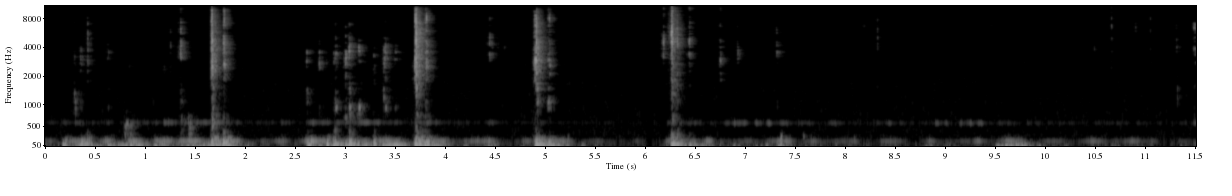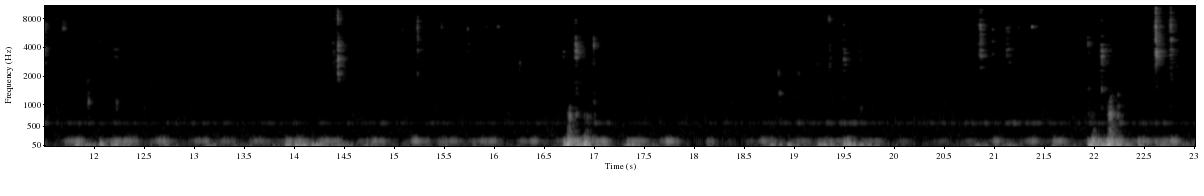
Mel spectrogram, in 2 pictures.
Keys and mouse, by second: 0.2 click, 0.2 s, 1.0 click, 2.7 r, 5.0 space, 7.2 Tab, 7.7 middle click, 8.3 Tab, 10.5 Tab, 11.0 Tab, 11.4 Tab, 11.9 s, 14.0-15.3 drag, 15.1 Tab, 16.8 g, 18.8-20.6 drag, 18.8 a, 19.0 a, 19.3 s, 20.8 Tab, 20.8-22.2 drag, 21.1 Tab, 21.3 right click, 22.0 g, 22.7 Tab.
